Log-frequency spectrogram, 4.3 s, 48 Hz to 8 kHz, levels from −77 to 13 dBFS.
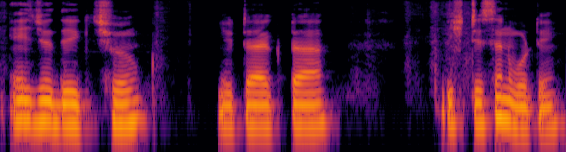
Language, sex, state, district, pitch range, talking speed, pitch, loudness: Bengali, male, West Bengal, Malda, 120-135 Hz, 110 wpm, 125 Hz, -15 LUFS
